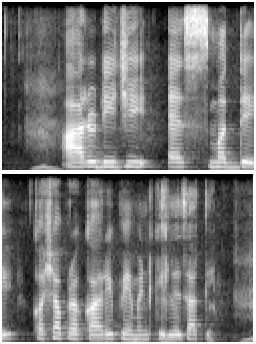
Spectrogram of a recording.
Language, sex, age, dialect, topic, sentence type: Marathi, female, 25-30, Northern Konkan, banking, question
